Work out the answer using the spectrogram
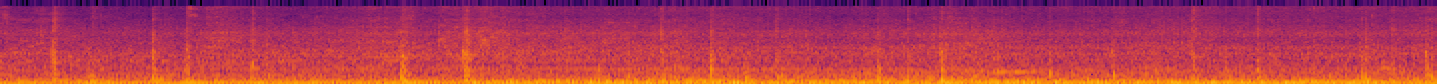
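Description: Small-gauge park train running, heard from an open passenger car: a steady low rumble, with irregular clicks and knocks of the wheels over the rail joints.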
